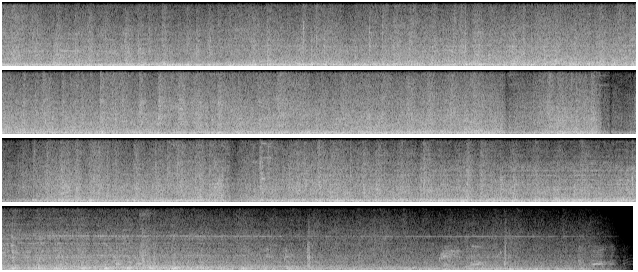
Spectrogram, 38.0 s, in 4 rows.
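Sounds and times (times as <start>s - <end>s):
train wheels clattering on track: 0.0s - 35.1s
high-pitched wheel squeals: 29.0s - 37.4s.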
